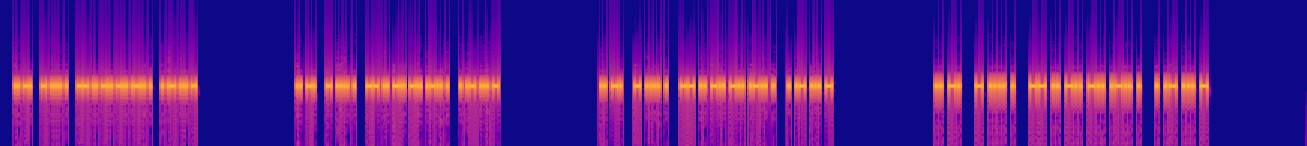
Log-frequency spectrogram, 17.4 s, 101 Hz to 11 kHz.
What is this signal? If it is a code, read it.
Morse code, heard as a keyed tone, about 48 wpm, 700 Hz. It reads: IN THE MIDDLE EAST IN THE MIDDLE EAST IN THE MIDDLE EAST IN THE MIDDLE EAST
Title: Speed-Racing - Sets of 4 Words 40wpm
